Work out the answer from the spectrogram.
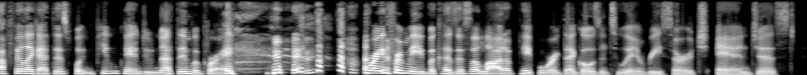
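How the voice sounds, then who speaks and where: A woman in her thirties speaking candidly as a podcast guest, animated and quick to laugh, with casual slang. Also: fairly low pitch, dry recording, studio quality. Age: 30s. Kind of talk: casual interview chat.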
